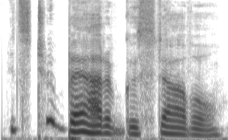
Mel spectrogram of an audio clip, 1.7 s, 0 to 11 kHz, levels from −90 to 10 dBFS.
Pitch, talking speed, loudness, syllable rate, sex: 180 Hz, 175 wpm, -18 LUFS, 4.4 syllables/s, female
